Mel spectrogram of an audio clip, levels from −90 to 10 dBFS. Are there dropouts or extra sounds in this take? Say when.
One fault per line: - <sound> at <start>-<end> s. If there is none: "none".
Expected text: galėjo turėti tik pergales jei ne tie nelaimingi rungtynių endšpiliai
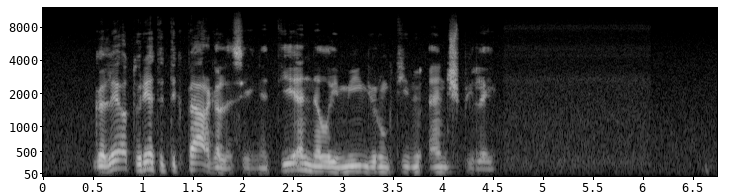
none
